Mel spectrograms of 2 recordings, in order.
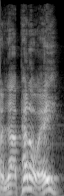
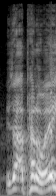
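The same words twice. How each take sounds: First: Rising disbelief, a little louder; excited question. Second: Much higher and louder, near shouting; can't believe it, yell the question; excited shout. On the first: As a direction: catch the foul and ask it quick. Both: Real, not acted. Sudden foul in the box.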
